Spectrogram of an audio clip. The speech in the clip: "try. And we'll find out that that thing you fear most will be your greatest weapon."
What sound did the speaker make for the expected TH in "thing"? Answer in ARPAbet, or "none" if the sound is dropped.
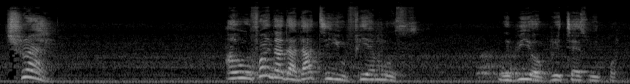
T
